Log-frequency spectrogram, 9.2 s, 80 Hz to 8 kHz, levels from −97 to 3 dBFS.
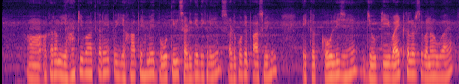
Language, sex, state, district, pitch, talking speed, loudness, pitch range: Hindi, male, Uttar Pradesh, Gorakhpur, 130 Hz, 210 wpm, -29 LUFS, 120-145 Hz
